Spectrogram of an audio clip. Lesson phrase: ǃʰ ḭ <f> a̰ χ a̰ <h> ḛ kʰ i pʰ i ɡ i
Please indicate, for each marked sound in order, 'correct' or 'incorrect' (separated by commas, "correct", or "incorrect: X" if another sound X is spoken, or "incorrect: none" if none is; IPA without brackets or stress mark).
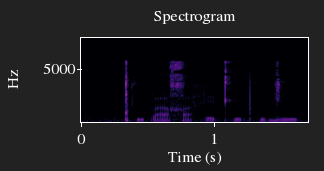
incorrect: p, correct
